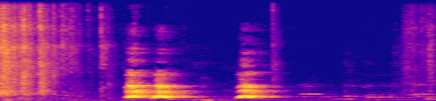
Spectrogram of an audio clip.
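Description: A dog barking twice, two short barks about a second apart, after the rustle of cloth and plastic being handled fades out.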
